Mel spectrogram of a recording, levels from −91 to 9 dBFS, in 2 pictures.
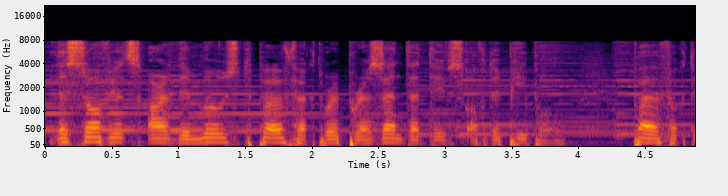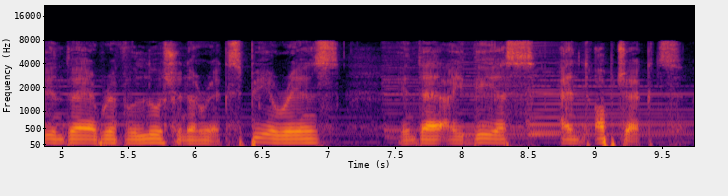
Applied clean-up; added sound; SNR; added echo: none; Harp; 16 dB; none.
